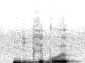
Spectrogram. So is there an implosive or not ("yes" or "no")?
no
